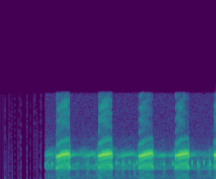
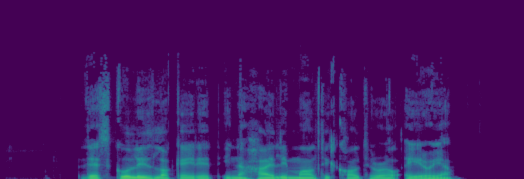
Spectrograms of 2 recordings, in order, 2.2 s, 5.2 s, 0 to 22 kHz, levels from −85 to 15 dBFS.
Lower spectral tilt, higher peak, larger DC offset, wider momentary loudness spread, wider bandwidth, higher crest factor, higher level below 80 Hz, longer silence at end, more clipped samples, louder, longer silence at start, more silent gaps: second, 1.5 dB/octave vs -8 dB/octave; first, 0 dBFS vs -4 dBFS; neither; second, 1 LU vs 7 LU; second, 11 kHz vs 14 kHz; second, 12 dB vs 18 dB; second, -60 dBFS vs -44 dBFS; second, 0 s vs 0.7 s; first, 1% vs under 0.1%; first, -8 LUFS vs -21 LUFS; second, 0.45 s vs 0.8 s; neither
